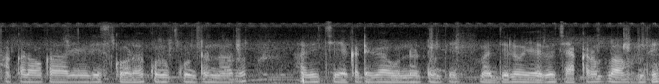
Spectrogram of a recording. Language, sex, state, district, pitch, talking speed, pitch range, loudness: Telugu, male, Andhra Pradesh, Manyam, 110 Hz, 125 wpm, 105-110 Hz, -19 LUFS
